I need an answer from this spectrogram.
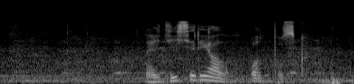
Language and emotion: Russian, positive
